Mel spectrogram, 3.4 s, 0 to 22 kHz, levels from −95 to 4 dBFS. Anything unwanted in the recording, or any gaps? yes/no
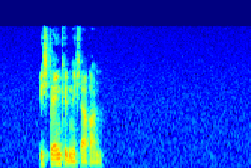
no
